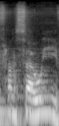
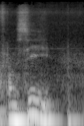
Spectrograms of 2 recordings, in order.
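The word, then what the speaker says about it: فرنسي: C'est pas les dialectes algériens disent Fransaoui, Fransaoui. Ça, c'est le dialecte algérien. Un arabe, un vrai arabe, il ne dira jamais Fransaoui, il dira Fransi.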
